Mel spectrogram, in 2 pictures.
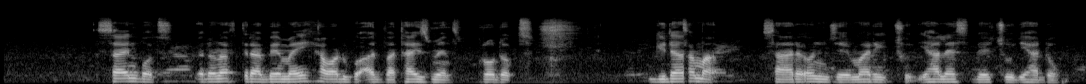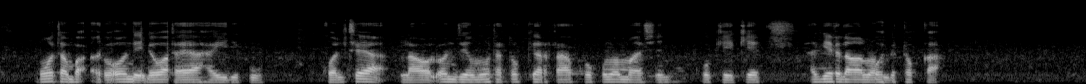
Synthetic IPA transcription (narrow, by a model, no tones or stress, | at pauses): sajnbɔdsɓɛɗɔnaftiɾabɛmajɦawaduɡɔadvatajzmɛntpɾɔduk̚t | ɡidasama | saɾɛɔnd͡ʒɛmaɾit͡ʃuɗḭhalɛsbɛt͡ʃuɗihadɔw | mɔtambaʔaɔ̰ʔɔnd͡ʒɛɓɛwatajaɦajɗifu | kɔltʰɛjalawalʔɔ̰nd͡ʒɛmɔtatɔkːɛɾtakɔkɔmamaʃinkɔkɛkɛhaɡɛlawalmamɓɛtɔkːa̰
